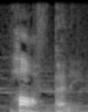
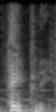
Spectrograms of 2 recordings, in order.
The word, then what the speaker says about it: halfpenny: those two letters and pronounce the word as if they weren't there even if you see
